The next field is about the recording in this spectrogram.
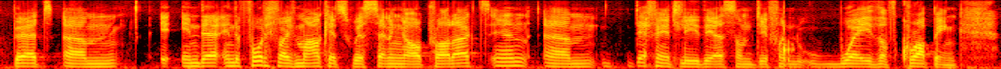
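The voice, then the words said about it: French accent. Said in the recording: “we are home base in France, so that's where my accent comes from”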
